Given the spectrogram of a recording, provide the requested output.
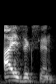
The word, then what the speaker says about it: Isakson: Okay, I'm here with Jim Gourley and uh, Christian Axon. Is that did I pronounce it, it right, Chris? – It, it's Isakson.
